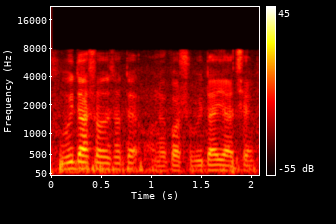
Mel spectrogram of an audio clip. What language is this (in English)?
Bangla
